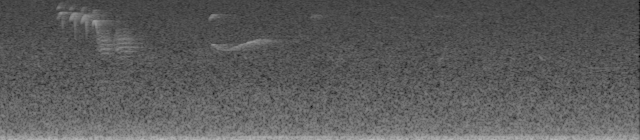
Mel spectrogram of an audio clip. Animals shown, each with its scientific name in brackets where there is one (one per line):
Black-capped Chickadee (Poecile atricapillus)
Eastern Wood-Pewee (Contopus virens)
